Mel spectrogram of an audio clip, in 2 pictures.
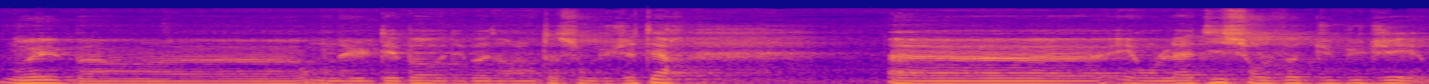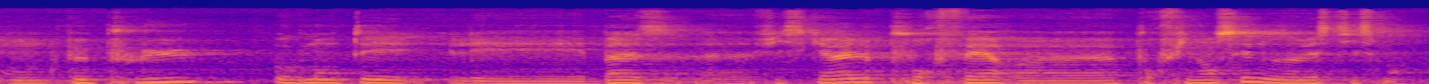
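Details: Adult male speaker; Normal adult speech.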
